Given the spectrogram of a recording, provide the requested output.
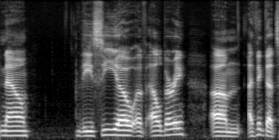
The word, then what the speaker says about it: LBRY: i am interviewing right now the ceo of elbury um i think that's how it's pronounced how do you pronounce it uh library library you can also just say lbry is also totally fine but library all right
